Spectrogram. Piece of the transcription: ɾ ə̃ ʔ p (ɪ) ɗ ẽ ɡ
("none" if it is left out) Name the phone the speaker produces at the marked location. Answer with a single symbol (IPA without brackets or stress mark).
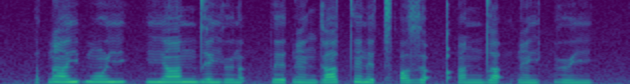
ɪ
